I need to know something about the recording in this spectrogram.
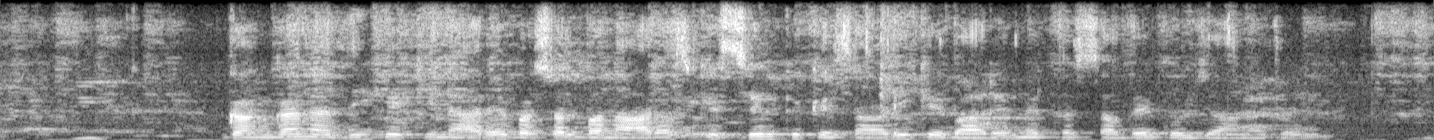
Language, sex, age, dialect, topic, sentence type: Bhojpuri, male, 18-24, Western, agriculture, statement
